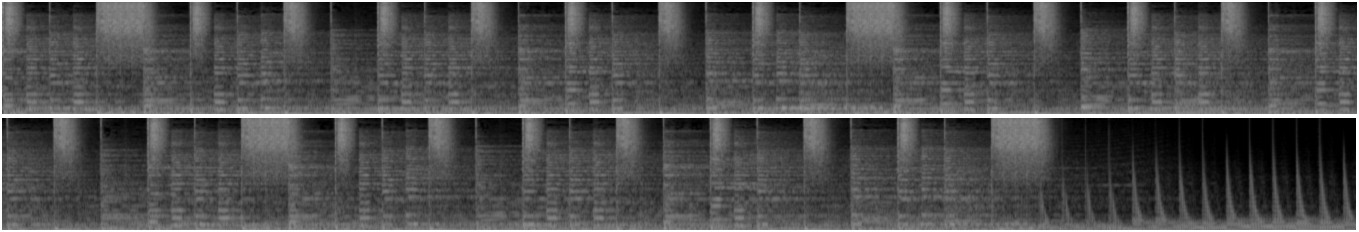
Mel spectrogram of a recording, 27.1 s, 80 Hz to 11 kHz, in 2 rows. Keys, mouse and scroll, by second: 0.3 g, 1.7 shift+d, 2.2 g, 3.4 middle click, 3.8 scroll up 1, 4.1 g, 5.4 middle click, 6.3 KP_0, 6.9-7.3 scroll up 1, 7.3 r, 8.6 r, 9.7 g, 10.4 scroll down 1, 10.7 a, 10.9 a, 11.3-13.1 middle drag, 13.1 KP_7, 13.7 scroll up 1, 14.6-15.9 shift+middle drag, 15.9 l, 17.2 shift+d, 17.7 g, 18.7 middle click, 19.2-19.9 scroll up 5, 19.9 r, 21.0 Page_Down, 21.2 KP_7, 21.9 shift+middle click, 22.8 r, 23.9-25.3 middle drag, 25.3-25.7 scroll up 2, 25.7 g, 26.8-27.0 scroll down 1.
